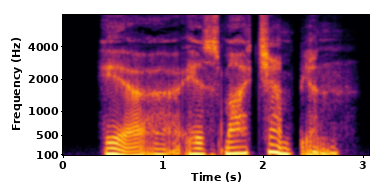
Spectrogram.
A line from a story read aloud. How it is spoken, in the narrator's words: Taravangian said softly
